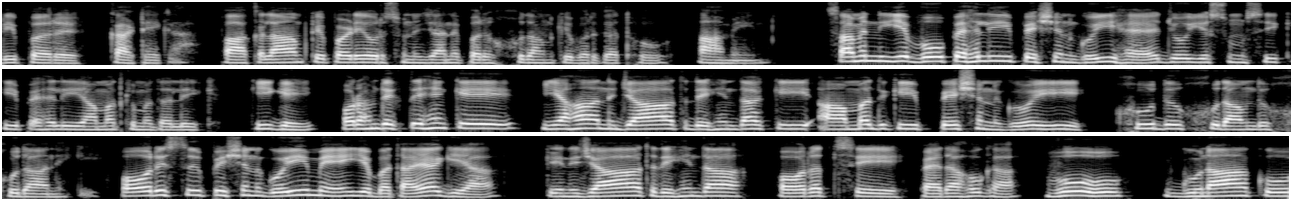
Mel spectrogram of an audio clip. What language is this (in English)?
Urdu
